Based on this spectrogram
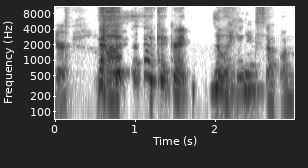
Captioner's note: laughter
